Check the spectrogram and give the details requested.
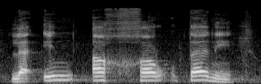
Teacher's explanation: را ساکن ما قبل خا پر زبر، را کو پر کر کے پڑھا جائے گا را ساکن کو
